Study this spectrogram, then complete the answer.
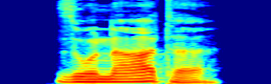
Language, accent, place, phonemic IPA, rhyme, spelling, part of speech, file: German, Germany, Berlin, /zoˈnaːtə/, -aːtə, Sonate, noun, De-Sonate.ogg
- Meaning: sonata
